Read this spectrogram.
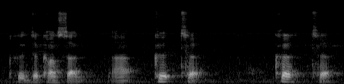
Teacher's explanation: tous les deux sont des consonnes occlusives. Donc là, il n'y a pas de différence verticale.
